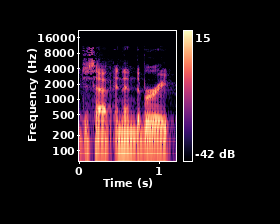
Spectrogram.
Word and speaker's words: Bruery: That's the name of the brewery is The Brewery. And it's not spelled, you know, brewery. It's spelled B-R-U-E-R-Y. – Yeah. – So. – Brewery. – Brewery.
